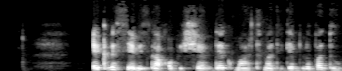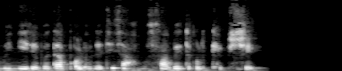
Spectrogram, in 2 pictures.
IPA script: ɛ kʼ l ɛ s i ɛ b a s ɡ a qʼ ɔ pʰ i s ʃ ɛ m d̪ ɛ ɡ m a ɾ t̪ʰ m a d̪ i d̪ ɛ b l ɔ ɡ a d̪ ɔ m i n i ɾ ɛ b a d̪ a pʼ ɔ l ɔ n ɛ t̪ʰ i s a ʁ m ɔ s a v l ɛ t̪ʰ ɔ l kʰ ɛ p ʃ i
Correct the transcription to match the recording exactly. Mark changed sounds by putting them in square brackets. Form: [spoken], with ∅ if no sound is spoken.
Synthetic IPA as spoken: ɛ kʼ l ɛ s i ɛ b [i] s ɡ a qʼ ɔ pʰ i s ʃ ɛ m d̪ ɛ ɡ m a ɾ t̪ʰ m a d̪ i d̪ ɛ b l ɔ [b] a d̪ ɔ m i n i ɾ ɛ b a d̪ a pʼ ɔ l ɔ n ɛ t̪ʰ i s a ʁ m ɔ s a v l ɛ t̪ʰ ɔ l kʰ ɛ p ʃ i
